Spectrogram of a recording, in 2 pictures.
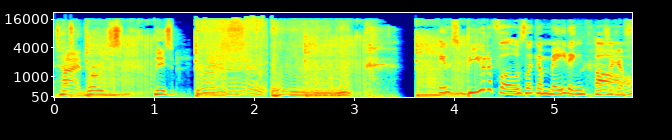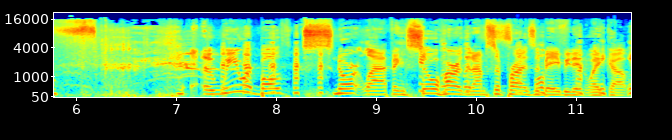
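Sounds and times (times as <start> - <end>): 
speech: 0.0 - 1.8, 3.8 - 6.4, 7.0 - 11.5
voice imitating farts: 0.3 - 4.5
laughter: 5.5 - 11.5.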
